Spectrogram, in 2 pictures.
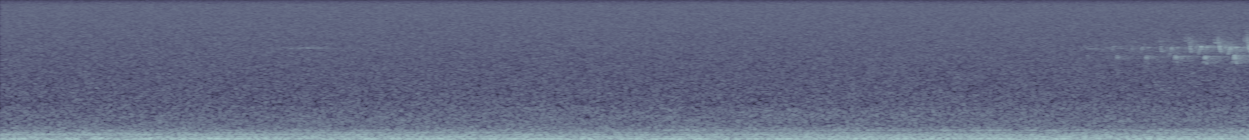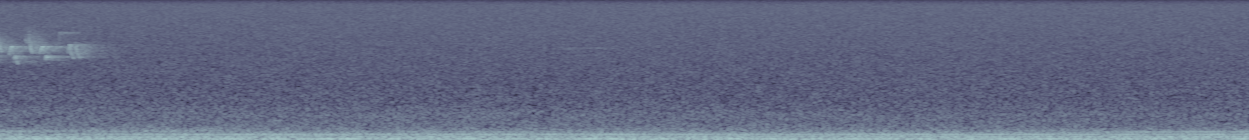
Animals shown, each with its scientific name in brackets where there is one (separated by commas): Ovenbird (Seiurus aurocapilla), Black-throated Green Warbler (Setophaga virens)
